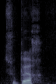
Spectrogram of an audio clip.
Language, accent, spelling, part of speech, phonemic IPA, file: French, France, soupeur, noun, /su.pœʁ/, LL-Q150 (fra)-soupeur.wav
- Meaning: 1. diner (person who dines) 2. person who eats bread soaked in urine from public toilets, to gratify a sexual fetish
